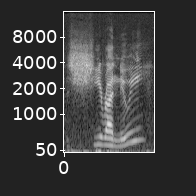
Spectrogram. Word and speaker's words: Shiranui: bread number two do you know how to pronounce that Rob what is it it's Shiranui it's the actual name for sliced bread now I think it's just Shiranui yeah sure okay I wasn't sure yeah I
